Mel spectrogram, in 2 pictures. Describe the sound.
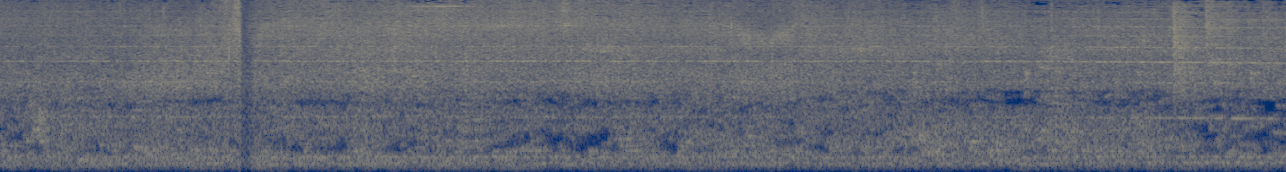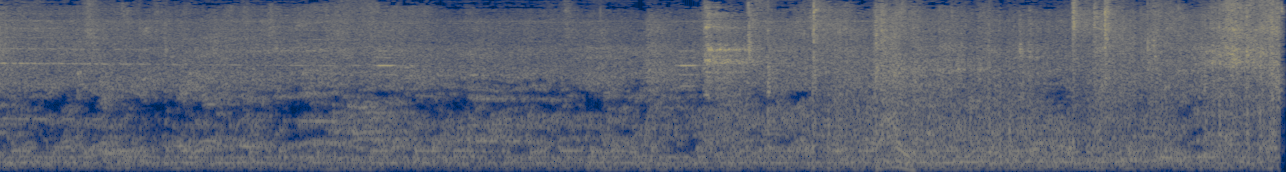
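A driverless underground metro train in Nuremberg running: a loud, steady rumble and rattle of wheels on track lasting throughout, with a few sharp clicks and knocks on top.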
